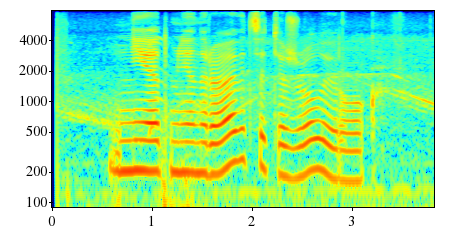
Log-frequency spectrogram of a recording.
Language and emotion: Russian, neutral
